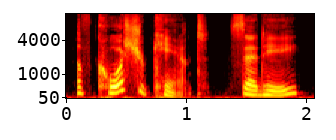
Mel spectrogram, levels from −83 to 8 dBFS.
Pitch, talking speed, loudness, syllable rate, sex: 205 Hz, 175 wpm, -17 LUFS, 4.1 syllables/s, female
